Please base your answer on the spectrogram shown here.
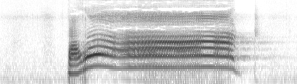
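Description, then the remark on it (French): A live chicken screams once as it is bitten on its left leg: a loud, shrill, sustained squawk lasting just over a second, holding a steady high pitch before cutting off abruptly, with no talking around it. “Le poulet hurla.”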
